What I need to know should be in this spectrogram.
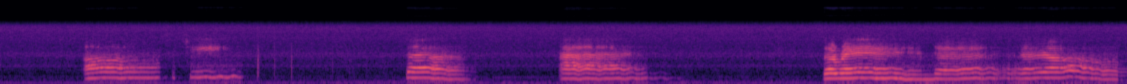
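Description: A young man sings close by, in soulful wavering phrases with pauses between them.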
